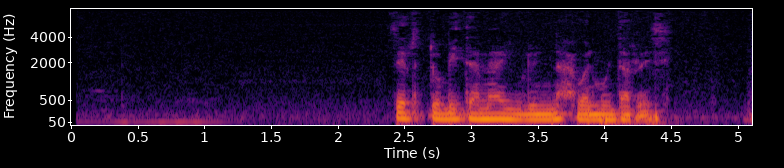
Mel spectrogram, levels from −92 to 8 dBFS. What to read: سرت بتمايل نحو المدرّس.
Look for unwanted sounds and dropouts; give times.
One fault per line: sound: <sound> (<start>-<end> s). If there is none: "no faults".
no faults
